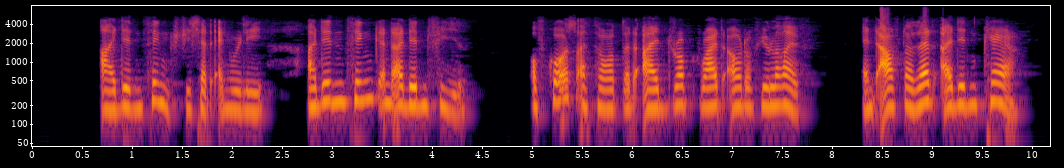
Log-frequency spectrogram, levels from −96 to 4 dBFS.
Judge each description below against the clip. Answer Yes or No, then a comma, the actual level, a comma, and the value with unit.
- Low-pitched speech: No, high, 195 Hz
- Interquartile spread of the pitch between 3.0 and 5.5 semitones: No, narrow, 2.6 semitones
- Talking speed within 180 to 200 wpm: Yes, average, 185 wpm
